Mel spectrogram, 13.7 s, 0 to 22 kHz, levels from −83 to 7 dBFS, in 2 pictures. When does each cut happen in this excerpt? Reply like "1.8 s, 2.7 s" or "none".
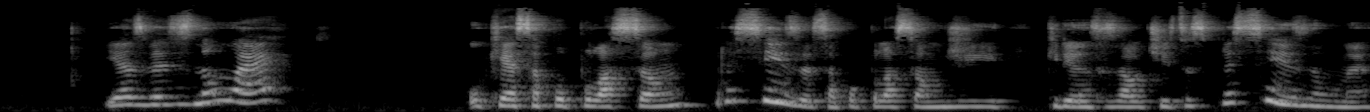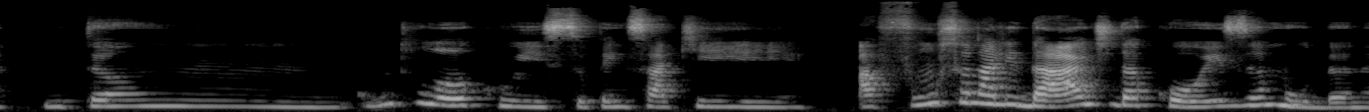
7.0 s, 11.0 s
